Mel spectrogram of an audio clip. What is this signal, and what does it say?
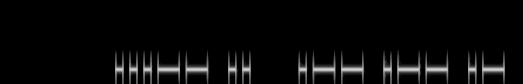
Morse code, heard as a keyed tone, about 17 wpm, 700 Hz. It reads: 3I WWA
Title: Winter Field Day Exchanges Encore 17wpm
